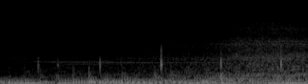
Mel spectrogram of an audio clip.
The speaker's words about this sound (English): Luckily, the driver saw Cricket. The car was able to slow down in time, leaving Cricket unscathed.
